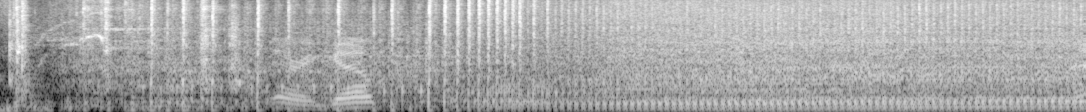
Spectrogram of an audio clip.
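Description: A Sears Craftsman snowblower engine on choke is pulled over with a rattling recoil, catches and settles into a steady, loud running drone, with a brief spoken remark near the start.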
